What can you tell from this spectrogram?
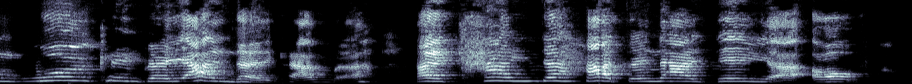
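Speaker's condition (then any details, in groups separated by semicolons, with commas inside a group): Cerebral palsy; slow muscles, affects legs; slow speech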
